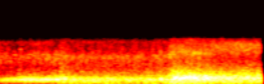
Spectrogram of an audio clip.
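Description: A rally car drives past at a rally event with a steady, muffled engine roar that swells louder toward the end.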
